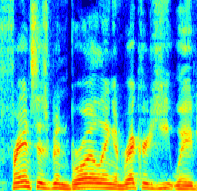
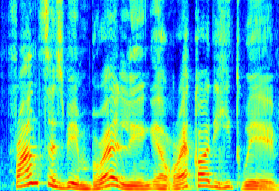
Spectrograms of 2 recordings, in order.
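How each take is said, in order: First: It is read in the speaker's ordinary accent. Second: It is read in an exaggerated French accent.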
